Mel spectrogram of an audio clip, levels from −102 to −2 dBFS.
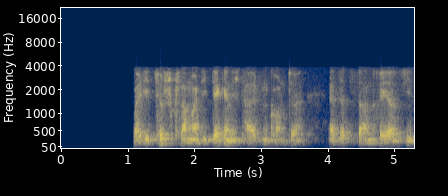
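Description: Speech carried over a telephone-band line, with nothing technically wrong with it.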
